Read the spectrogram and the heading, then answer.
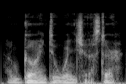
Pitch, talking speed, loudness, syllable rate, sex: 80 Hz, 190 wpm, -17 LUFS, 5.5 syllables/s, male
